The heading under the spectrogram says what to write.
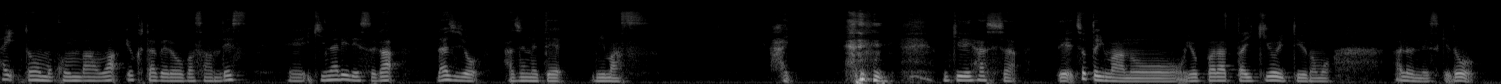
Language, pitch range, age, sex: Japanese, 105-170 Hz, 20-39, female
